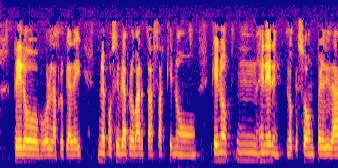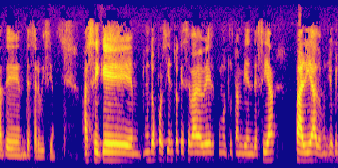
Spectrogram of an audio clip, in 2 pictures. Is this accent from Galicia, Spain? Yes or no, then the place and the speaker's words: no; Ubrique, Andalusia, Spain; yo me quedaría con lo que es mi pueblo, Juan Carlos, y yo estoy muy orgullosa de la actitud del municipio de Ubrique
